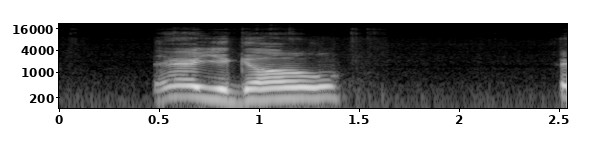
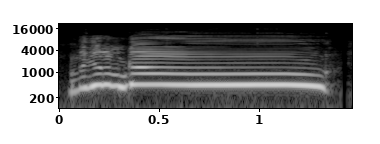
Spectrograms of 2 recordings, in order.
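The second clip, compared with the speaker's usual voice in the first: drawn-out falsetto cheer; sing-song falsetto marvelling; playful high squeal; slower than usual. Real, not acted. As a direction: stretch it out, very high and slow. Cheering on the released crayfish.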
